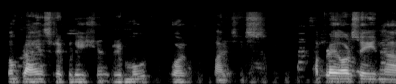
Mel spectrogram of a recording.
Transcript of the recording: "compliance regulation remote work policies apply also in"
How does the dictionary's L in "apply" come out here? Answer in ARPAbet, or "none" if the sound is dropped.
N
